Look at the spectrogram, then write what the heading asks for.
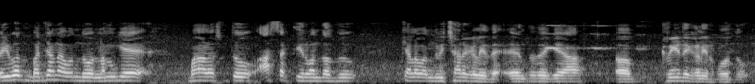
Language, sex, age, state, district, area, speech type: Kannada, male, 45-60, Karnataka, Dakshina Kannada, rural, spontaneous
